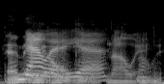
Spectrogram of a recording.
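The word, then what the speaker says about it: Naoe: 10 correct yeah let me get closer it's na na okay and I was saying yuk for the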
